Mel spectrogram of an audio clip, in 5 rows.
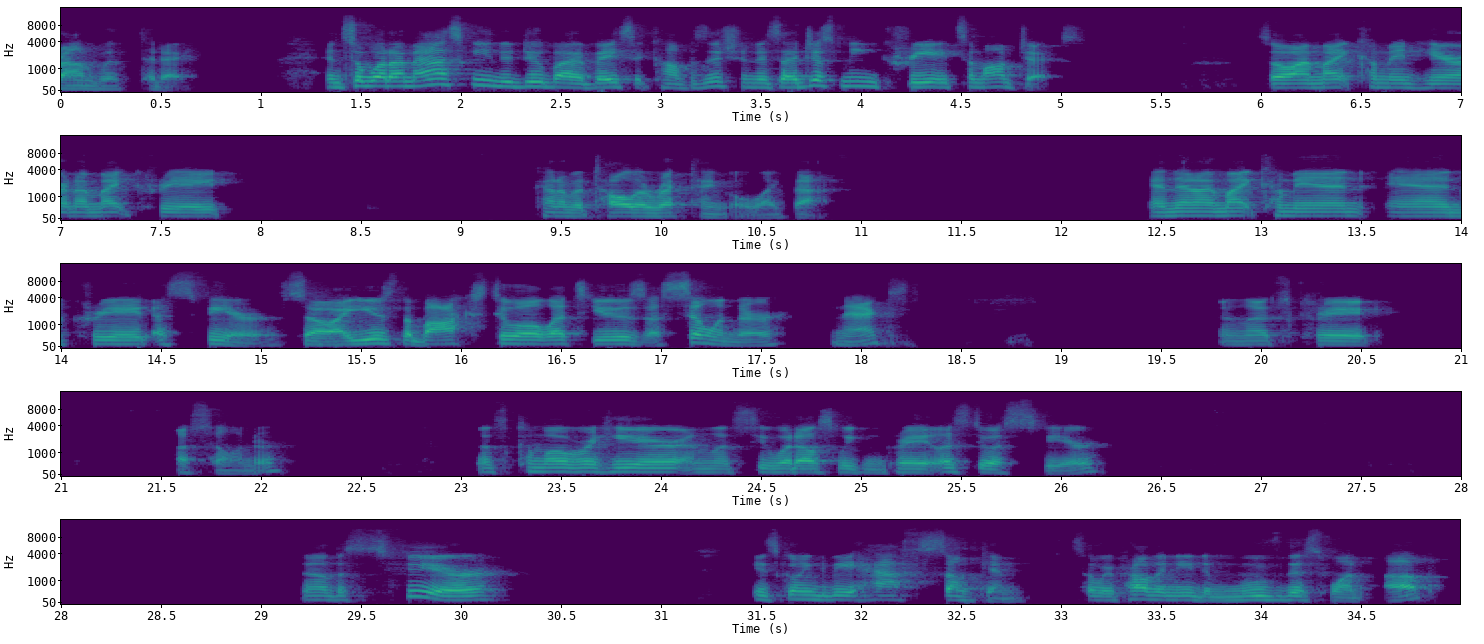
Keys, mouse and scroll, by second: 4.1 F15, 4.1 click, 6.0 click, 7.5 click, 9.5 click, 11.1 right click, 11.8-12.4 scroll, 13.2-13.6 scroll, 13.8-14.6 scroll, 17.7 click, 19.4 click, 20.7 click, 21.9 click, 24.1 click, 27.1 click, 31.5 click, 33.4 click.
